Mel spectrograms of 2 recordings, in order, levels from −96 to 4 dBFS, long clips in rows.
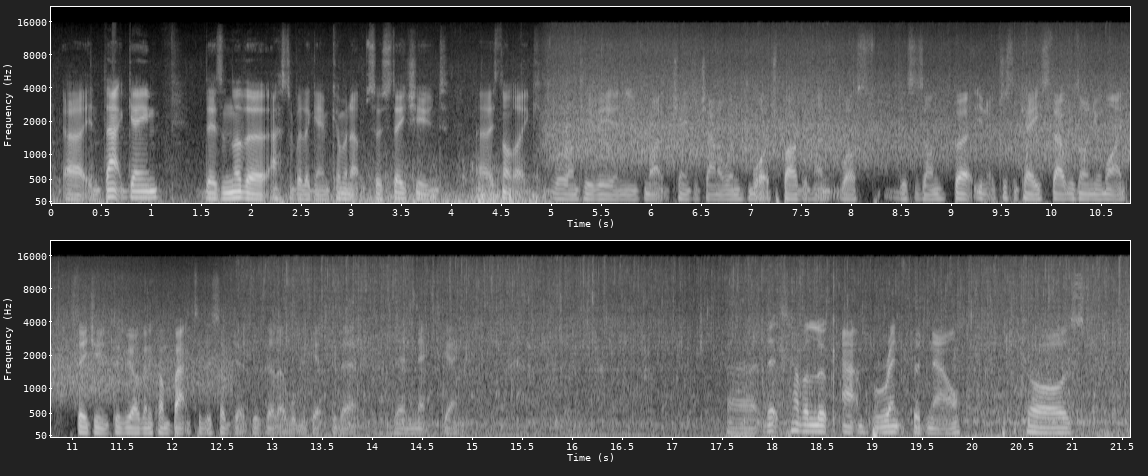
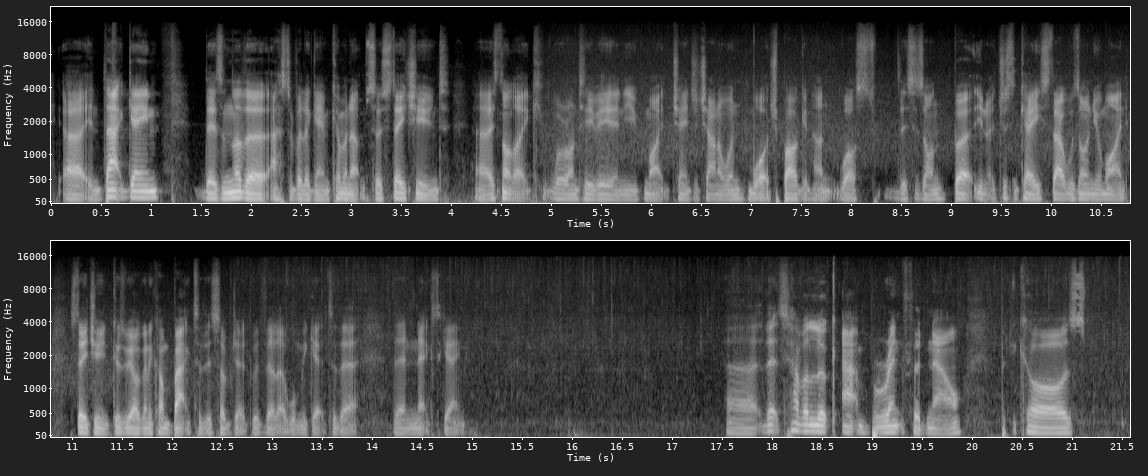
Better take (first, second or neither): second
